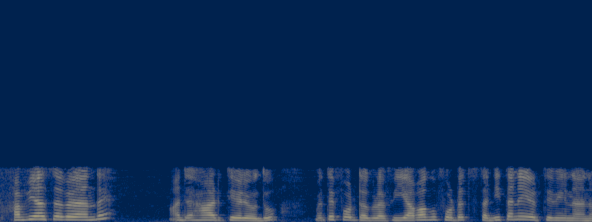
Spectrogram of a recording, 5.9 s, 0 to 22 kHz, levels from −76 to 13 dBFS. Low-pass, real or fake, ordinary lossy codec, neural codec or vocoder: 5.4 kHz; fake; none; codec, 24 kHz, 0.9 kbps, WavTokenizer, medium speech release version 2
